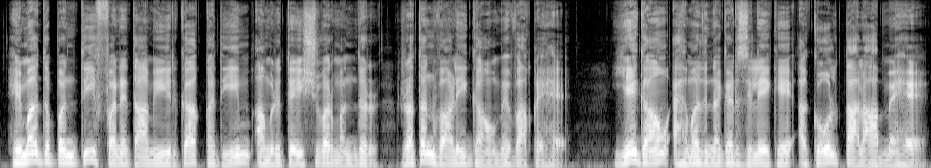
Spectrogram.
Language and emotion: Urdu, neutral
